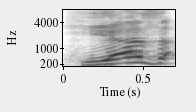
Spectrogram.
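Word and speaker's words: here's: ওকে, প্রদত্ত শব্দ হিয়ার ইজ কখনোই বলা যাবে না, বলতে হবে কথা বলার সময় হিয়াজ আ পেন, হিয়াজ।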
